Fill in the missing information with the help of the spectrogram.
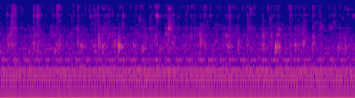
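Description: Faint aquarium filter: a steady low hum with water trickling and scattered small drips, a few a little louder about two and a half and five and a half seconds in.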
